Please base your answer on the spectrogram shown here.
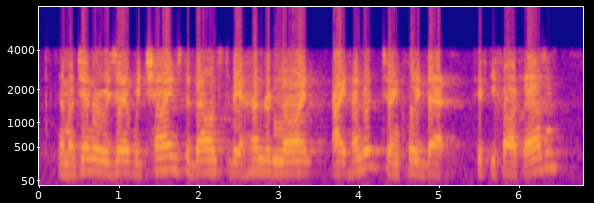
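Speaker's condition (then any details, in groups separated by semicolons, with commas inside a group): No condition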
